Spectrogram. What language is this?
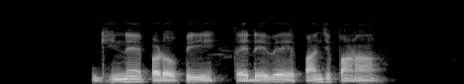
Saraiki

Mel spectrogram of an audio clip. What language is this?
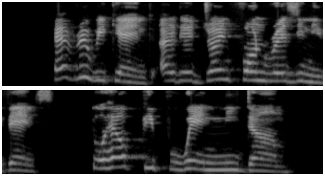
Nigerian Pidgin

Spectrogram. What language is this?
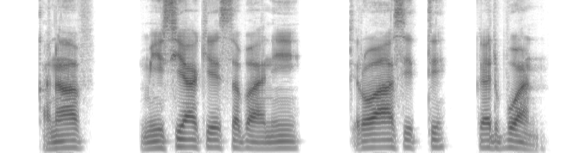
Oromo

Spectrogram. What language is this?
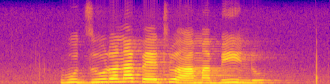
Venda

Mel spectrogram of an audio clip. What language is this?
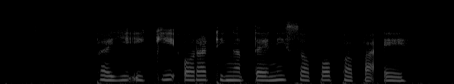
Javanese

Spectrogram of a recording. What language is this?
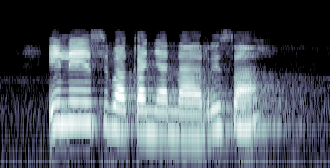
Northern Sotho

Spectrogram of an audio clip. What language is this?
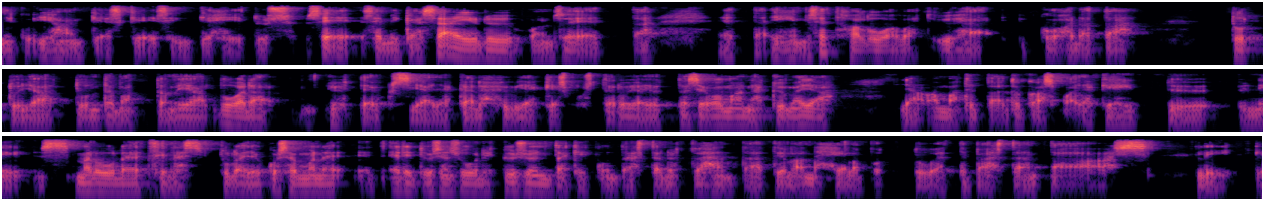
Finnish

